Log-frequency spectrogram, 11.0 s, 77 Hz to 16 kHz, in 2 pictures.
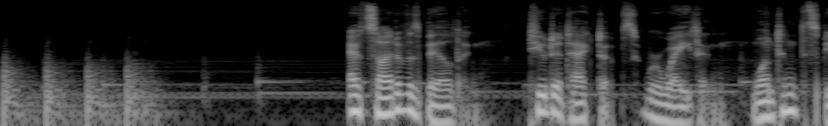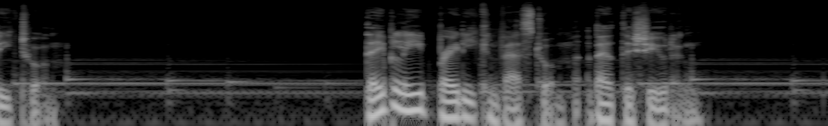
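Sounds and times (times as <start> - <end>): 
heavy knocks on a wooden door: 0.0 - 1.5
speech: 2.4 - 6.0, 8.0 - 10.3.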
